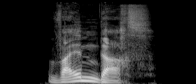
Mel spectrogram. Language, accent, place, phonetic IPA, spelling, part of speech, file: German, Germany, Berlin, [ˈvalmˌdaxs], Walmdachs, noun, De-Walmdachs.ogg
- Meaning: genitive singular of Walmdach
